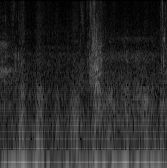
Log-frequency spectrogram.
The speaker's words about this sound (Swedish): Vi lyssnar på en scen där Cookie mjölkar kon för första gången. Hör vad artig han är.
